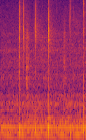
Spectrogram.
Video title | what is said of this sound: Filled Mantemuerto Recipe: Easy Recipe, Full Tutorial & Small Batch! Pan de Muerto Pan Dulce Recipe | you want to tap it and you hear that it sounds cooked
